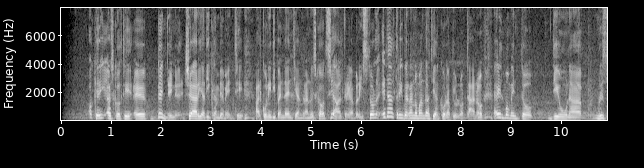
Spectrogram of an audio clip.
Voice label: italian tv shows

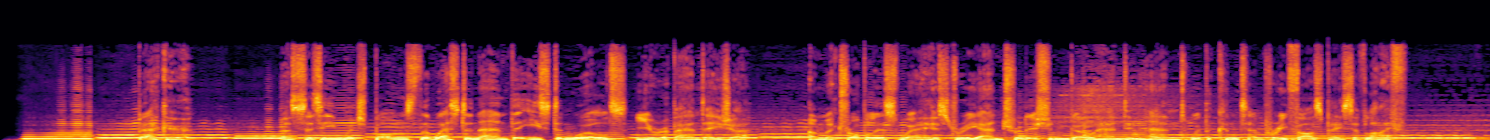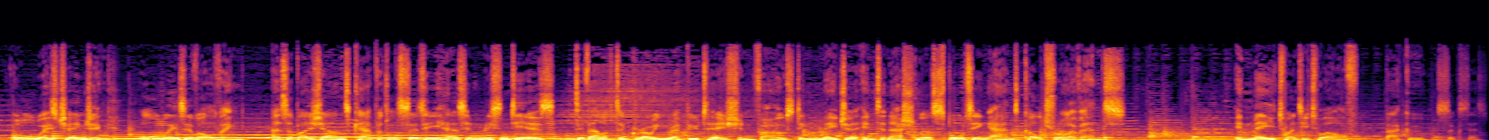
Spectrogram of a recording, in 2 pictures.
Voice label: english british documentaries

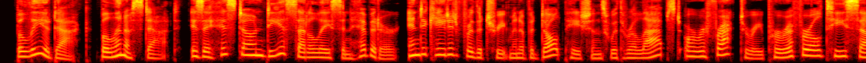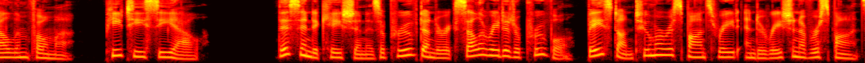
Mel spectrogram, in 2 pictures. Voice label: english american medical narration; Synchronsprecherin; Heimstudio in Chattanooga

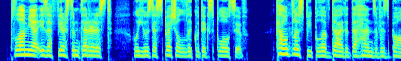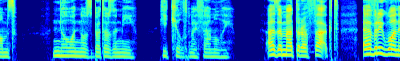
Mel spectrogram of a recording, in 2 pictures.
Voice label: english international animation

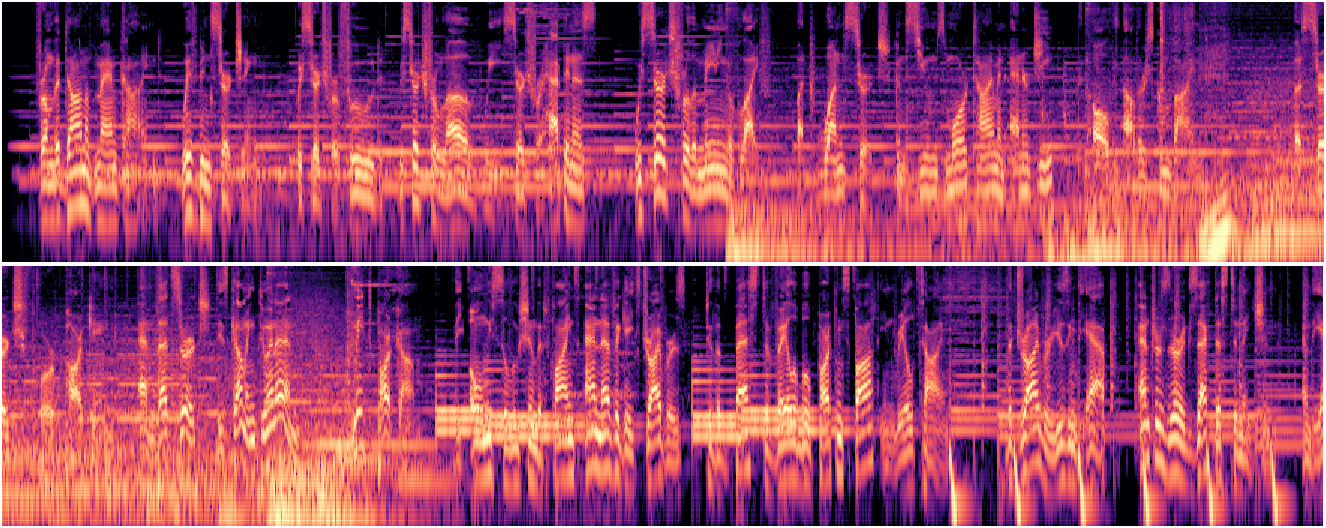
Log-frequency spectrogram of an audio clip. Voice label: english commercial

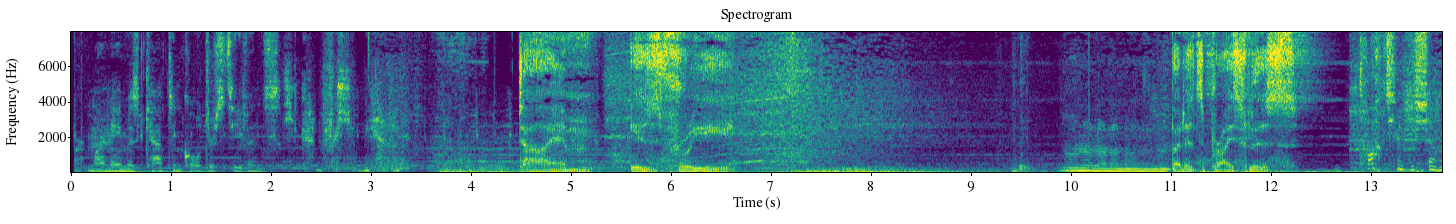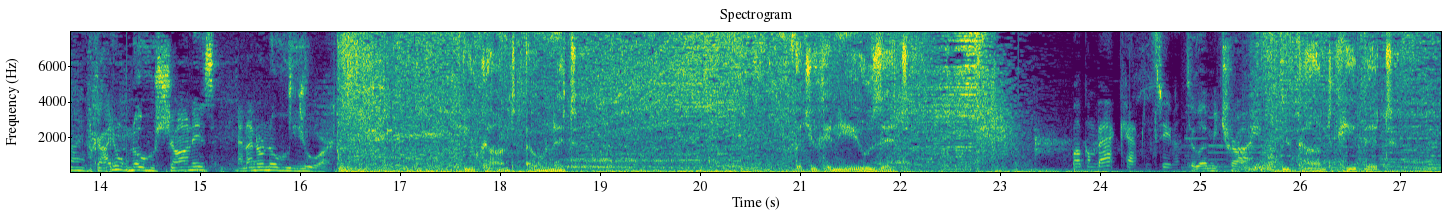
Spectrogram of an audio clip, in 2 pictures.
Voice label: english south african movie trailers

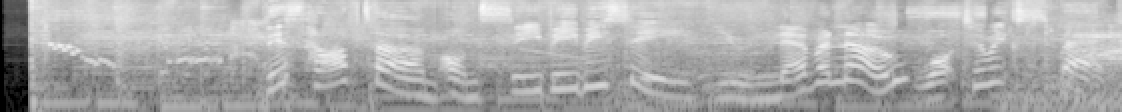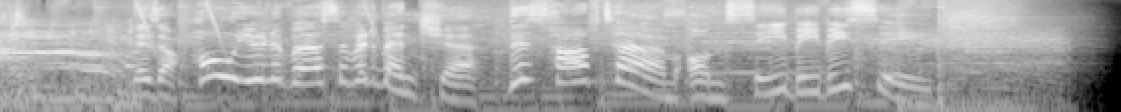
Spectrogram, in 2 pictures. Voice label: english british cartoon animation

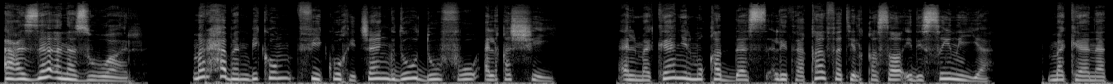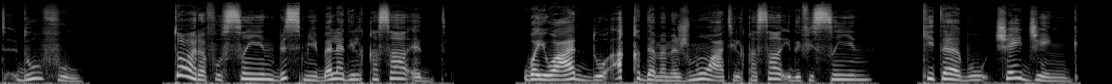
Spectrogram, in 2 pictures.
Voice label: arabic narration

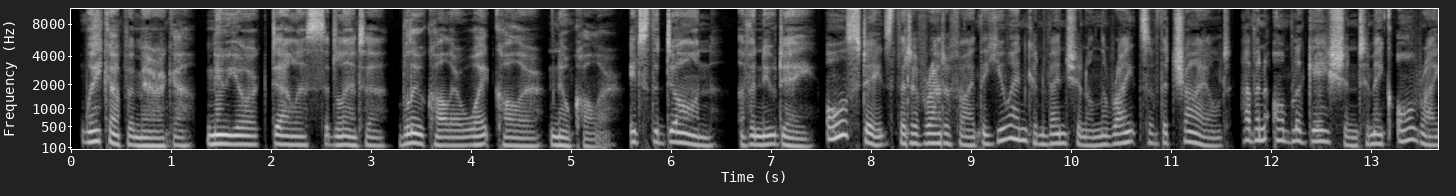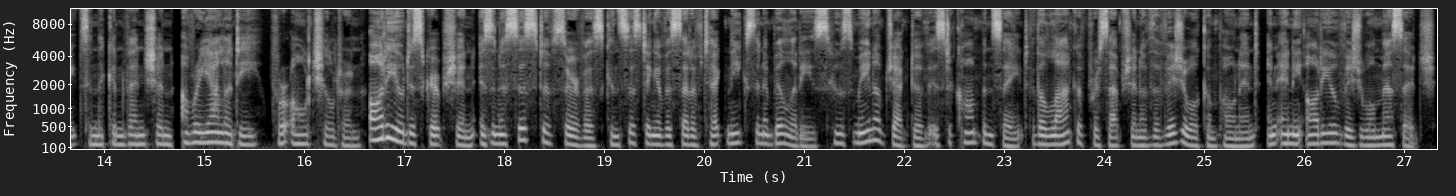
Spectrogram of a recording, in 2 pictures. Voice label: english american narration

